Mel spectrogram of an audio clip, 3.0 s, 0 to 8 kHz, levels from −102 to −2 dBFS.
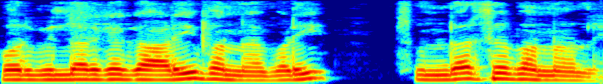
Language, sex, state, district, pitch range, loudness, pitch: Magahi, male, Bihar, Lakhisarai, 170-200 Hz, -14 LUFS, 175 Hz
